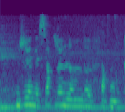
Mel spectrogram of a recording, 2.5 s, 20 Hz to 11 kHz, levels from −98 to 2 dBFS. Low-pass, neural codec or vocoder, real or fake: 7.2 kHz; none; real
